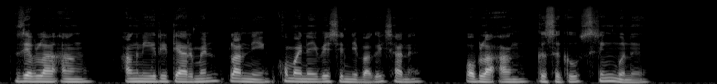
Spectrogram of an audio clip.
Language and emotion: Bodo, sad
